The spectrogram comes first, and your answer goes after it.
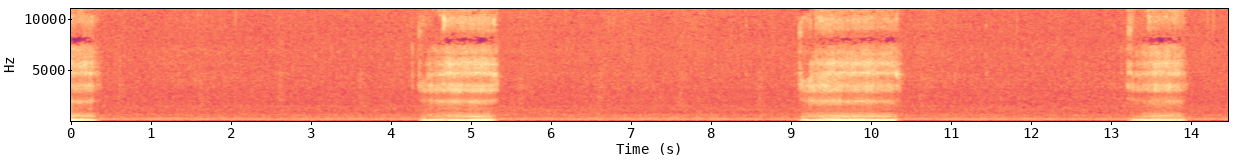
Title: Pup snoring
